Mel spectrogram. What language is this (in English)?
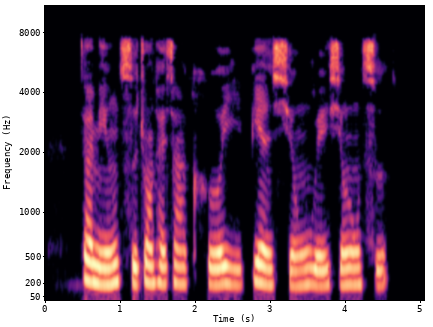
Chinese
